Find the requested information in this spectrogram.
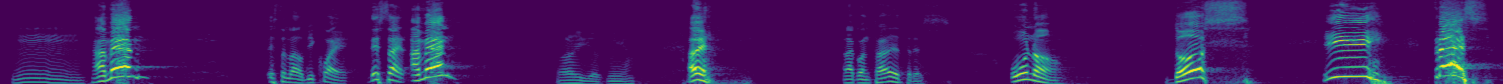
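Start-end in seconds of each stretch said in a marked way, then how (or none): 0.9-1.5 high, very loud amen; booming call-out; rousing shout. Real, not acted. Demands louder answer from crowd. 3.7-4.6 loud, high call to one side; rally this half of the crowd; raised call-out; rousing shout. Real, not acted. Calls on one side to answer. 10.1-14.9 rising shouted cue; shouted countdown. Real, not acted. Counts crowd in for the exercise.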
